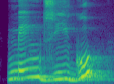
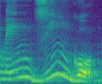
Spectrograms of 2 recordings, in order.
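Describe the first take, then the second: First: There is no n sound before the g. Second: An extra n sound comes before the g. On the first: The speaker calls it right. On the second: The speaker calls it wrong.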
